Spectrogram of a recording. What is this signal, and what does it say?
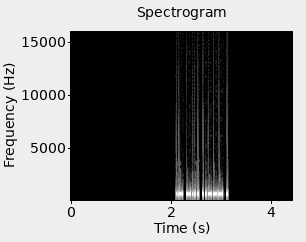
Morse code, heard as a keyed tone, about 44 wpm, 700 Hz. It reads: AB2E
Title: USA Call Signs - 4 Characters - 45wpm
